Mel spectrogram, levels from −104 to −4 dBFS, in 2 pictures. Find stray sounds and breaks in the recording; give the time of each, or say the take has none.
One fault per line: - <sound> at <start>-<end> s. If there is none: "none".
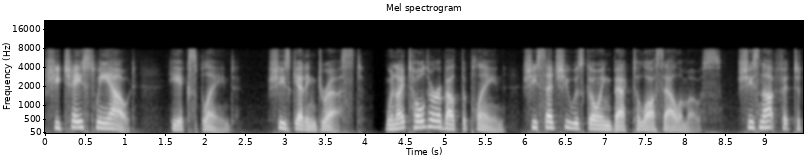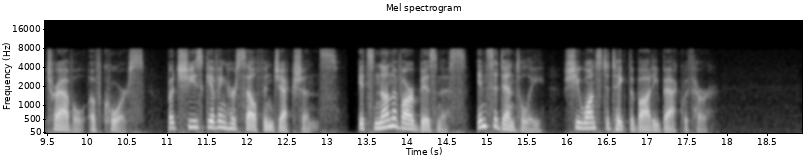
none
